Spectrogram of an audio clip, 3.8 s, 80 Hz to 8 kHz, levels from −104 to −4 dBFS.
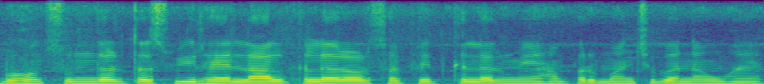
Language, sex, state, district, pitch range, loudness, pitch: Chhattisgarhi, male, Chhattisgarh, Rajnandgaon, 155-165 Hz, -17 LUFS, 160 Hz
